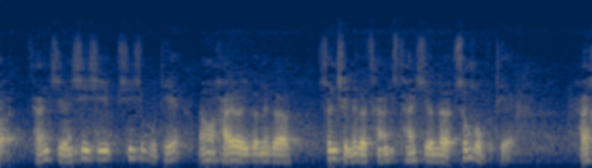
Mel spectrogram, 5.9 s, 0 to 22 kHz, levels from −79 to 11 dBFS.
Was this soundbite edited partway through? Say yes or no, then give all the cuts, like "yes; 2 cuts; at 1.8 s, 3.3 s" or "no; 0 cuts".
yes; 1 cut; at 1.9 s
